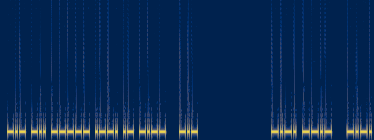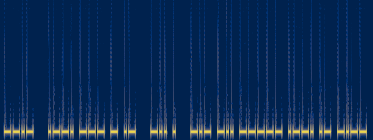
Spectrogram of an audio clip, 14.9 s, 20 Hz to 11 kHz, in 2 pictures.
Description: Morse code, heard as a keyed tone, about 29 wpm, 700 Hz. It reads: KD0PAY K CQ CQ POTA DE KD0PAY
